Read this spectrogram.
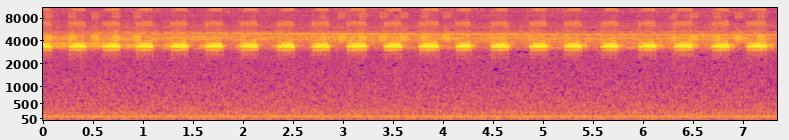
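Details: Autumn night chorus of grass insects from Changnyeong, Korea: regular bright chirps near three per second from one loud singer, overlapped by a softer continuous trill slightly higher, and a steady low hum underneath.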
